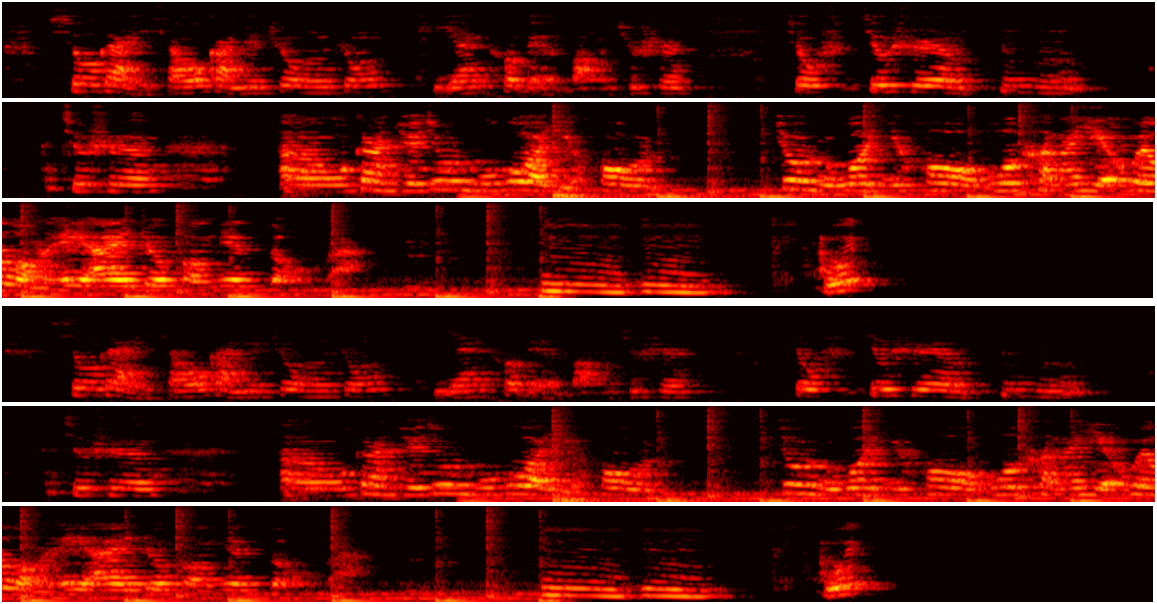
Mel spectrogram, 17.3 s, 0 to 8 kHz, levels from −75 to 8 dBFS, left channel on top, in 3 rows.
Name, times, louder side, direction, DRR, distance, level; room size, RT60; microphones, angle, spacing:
voice 1, 0.0-3.4 3.9-5.4 6.0-6.9 7.1-9.1 9.6-13.7 15.6-15.7, left 5 dB, 65° left, 0.7 m, -31 dB
sound 1, 8.0-14.3, left 1 dB, 15° right, 0.9 m, -38 dB
voice 2, 14.2-15.8, left 1 dB, 20° left, 0.3 m, -33 dB
4.4 x 3.7 x 2.2 m
head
